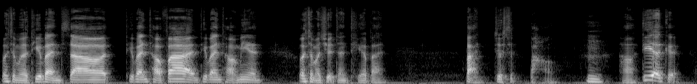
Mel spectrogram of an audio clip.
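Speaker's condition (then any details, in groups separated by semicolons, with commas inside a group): Hearing impairment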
